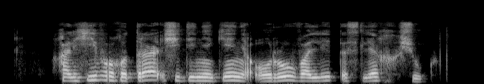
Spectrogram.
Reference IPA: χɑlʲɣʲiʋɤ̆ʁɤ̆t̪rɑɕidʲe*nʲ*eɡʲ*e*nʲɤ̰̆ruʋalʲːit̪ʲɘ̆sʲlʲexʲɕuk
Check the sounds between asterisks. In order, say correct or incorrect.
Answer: correct, correct

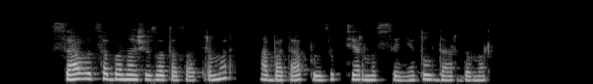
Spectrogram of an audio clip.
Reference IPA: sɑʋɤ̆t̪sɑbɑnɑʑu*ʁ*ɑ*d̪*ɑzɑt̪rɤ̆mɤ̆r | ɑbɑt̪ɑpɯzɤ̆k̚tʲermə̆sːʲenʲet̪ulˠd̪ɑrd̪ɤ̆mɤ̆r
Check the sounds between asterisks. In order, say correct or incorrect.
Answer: incorrect: z, incorrect: t̪

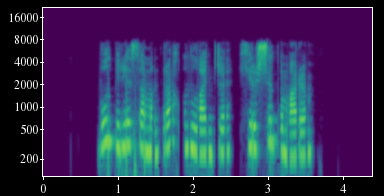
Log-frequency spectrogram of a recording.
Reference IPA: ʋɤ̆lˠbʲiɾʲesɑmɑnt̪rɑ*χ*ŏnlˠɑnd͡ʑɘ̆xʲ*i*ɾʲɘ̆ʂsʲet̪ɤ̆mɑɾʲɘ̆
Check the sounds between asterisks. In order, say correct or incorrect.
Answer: correct, correct

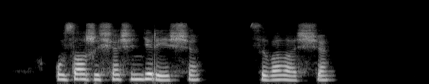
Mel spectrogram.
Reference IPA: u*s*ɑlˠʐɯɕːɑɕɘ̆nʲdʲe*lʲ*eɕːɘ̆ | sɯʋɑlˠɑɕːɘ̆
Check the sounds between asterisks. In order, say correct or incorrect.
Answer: incorrect: z, incorrect: ɾʲ

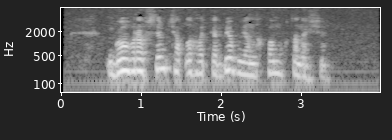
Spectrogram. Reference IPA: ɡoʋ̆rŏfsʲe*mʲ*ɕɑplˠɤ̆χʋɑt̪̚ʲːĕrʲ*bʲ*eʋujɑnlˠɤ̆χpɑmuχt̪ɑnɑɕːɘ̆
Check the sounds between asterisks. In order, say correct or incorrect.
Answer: correct, correct

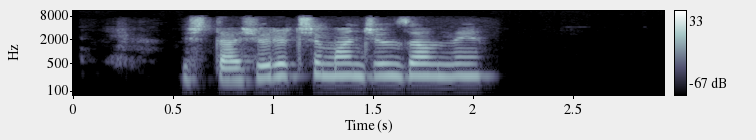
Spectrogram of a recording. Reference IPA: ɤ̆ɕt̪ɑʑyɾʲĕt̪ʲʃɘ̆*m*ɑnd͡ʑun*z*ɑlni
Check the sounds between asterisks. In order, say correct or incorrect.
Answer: correct, correct

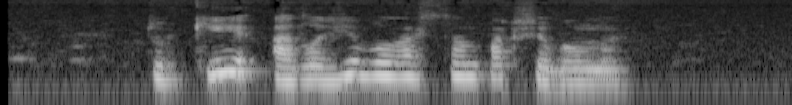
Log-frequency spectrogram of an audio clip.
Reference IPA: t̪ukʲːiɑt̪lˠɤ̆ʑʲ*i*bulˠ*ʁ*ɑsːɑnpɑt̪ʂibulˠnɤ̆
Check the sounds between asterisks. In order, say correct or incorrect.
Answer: correct, correct

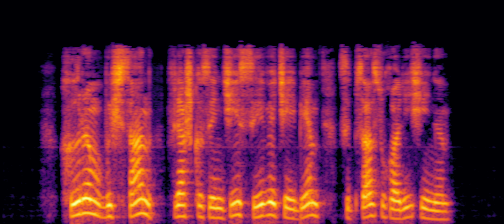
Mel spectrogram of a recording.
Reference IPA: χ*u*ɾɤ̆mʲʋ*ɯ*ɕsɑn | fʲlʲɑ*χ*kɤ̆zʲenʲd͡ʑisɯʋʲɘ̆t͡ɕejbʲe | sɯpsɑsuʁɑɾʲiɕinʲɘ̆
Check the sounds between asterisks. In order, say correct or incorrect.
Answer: incorrect: ɯ, correct, incorrect: ʂ

